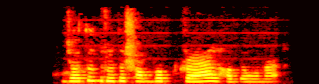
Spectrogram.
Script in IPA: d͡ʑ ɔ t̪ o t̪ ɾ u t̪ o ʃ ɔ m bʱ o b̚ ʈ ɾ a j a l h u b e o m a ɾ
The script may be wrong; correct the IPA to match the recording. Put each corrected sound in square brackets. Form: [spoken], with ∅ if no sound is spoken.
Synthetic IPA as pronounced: d͡ʑ ɔ t̪ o [d̪] ɾ u t̪ o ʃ ɔ m bʱ o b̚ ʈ ɾ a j a l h [ɔ] b e o [n] a ɾ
